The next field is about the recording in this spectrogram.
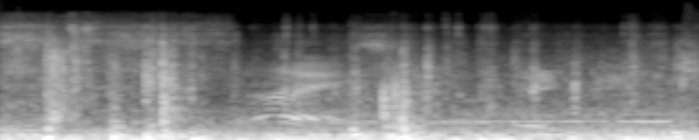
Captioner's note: fish thrashing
